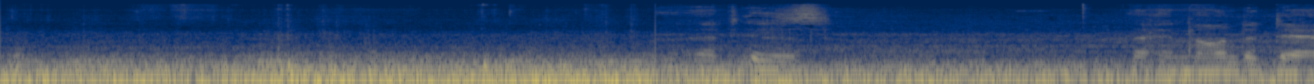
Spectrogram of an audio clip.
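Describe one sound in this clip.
A car engine rumbles steadily from inside the car as it drives along a rough road.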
